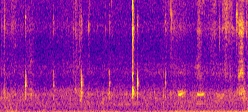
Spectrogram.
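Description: Road traffic in a Philippine city streams past a delivery sedan in steady, dense noise with the rumble of car engines, and a voice speaks over it.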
